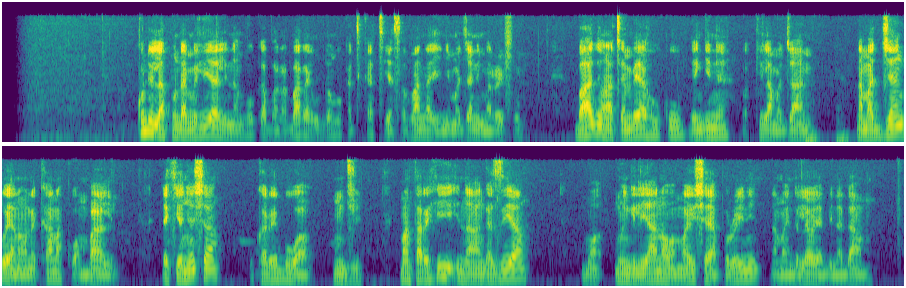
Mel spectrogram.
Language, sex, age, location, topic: Swahili, male, 36-49, Nairobi, government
